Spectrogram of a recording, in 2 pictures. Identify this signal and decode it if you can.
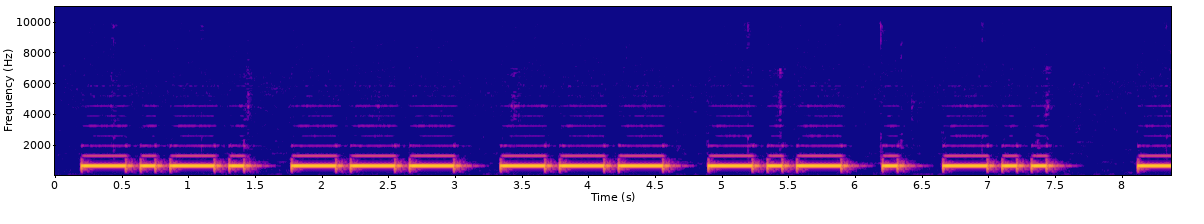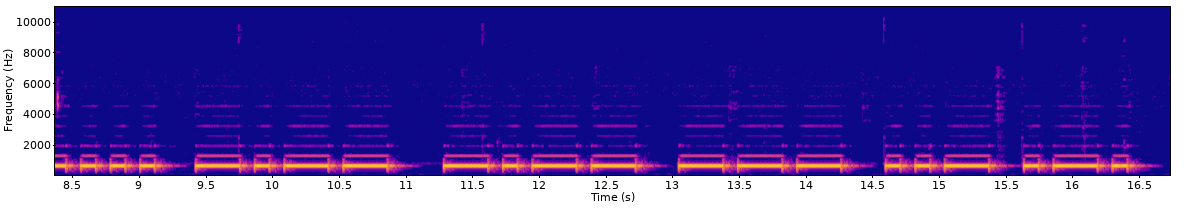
Morse code, heard as a keyed tone, about 11 wpm, 650 Hz. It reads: COOKED BY YOUR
